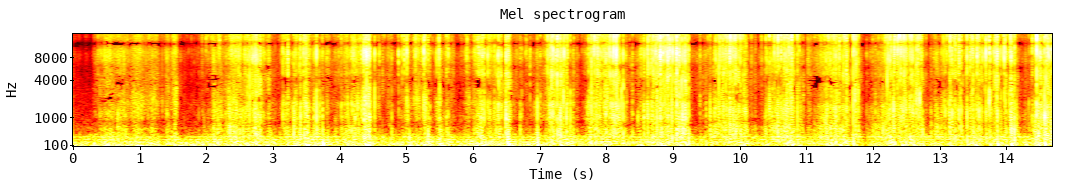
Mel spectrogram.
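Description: Long nails scratch and pinch the plastic sequins of a mermaid tail blanket with a red lining edge. A bright, crinkly rustle and scratching rises and falls in short repeated bursts, with a crisp high sheen over a soft low rumble.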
